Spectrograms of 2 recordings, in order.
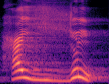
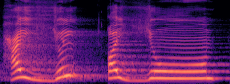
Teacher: تشدید یعنی کہ شدت سے پڑھنے والا حرف، حی، حیل، حیل نہیں ہے یہ، حیل جلدی سے اس کو سپیڈ میں نہیں پڑھنا، حی القیوم، حی یا پہ آپ نے زور دے کے پڑھنا ہے اس کو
